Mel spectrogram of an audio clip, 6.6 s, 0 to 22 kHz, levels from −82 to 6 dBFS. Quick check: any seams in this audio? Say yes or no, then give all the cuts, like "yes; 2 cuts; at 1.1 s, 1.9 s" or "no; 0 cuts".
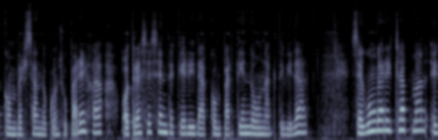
no; 0 cuts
